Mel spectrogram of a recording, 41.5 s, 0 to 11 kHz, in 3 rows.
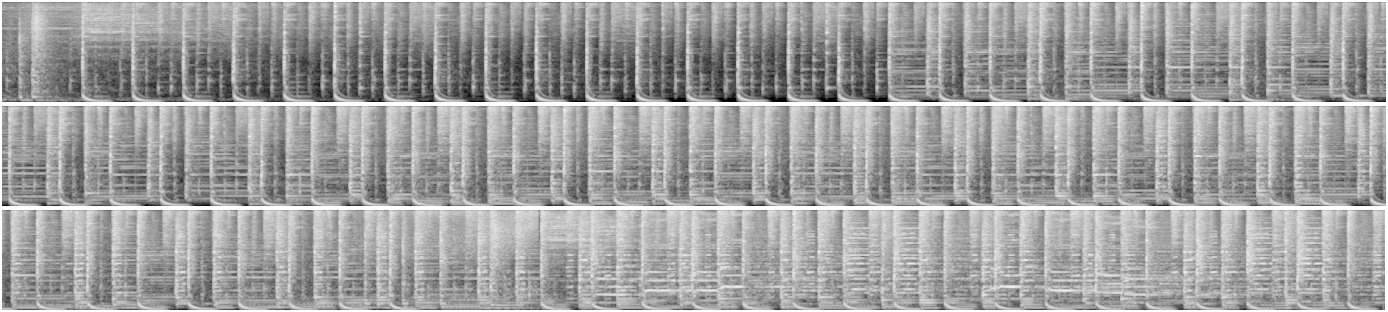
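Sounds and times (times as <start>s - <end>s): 
Latin dance music for Zumba: 0.0s - 41.5s.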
